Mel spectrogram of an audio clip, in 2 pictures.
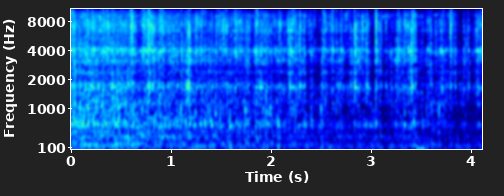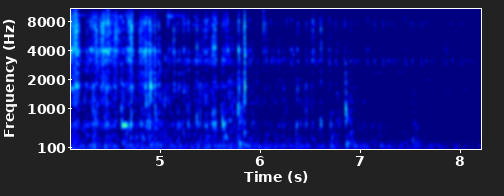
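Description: Faint crackling and clicking noise that slowly fades out.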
